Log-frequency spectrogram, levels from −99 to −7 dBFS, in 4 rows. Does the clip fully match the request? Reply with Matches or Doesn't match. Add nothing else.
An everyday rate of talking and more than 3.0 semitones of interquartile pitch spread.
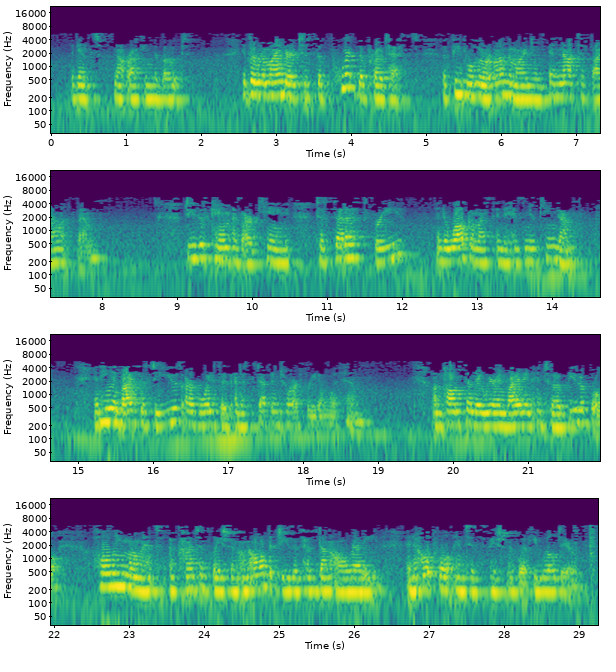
Doesn't match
